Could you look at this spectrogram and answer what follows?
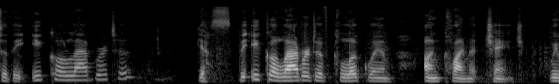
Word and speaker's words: Ecollaborative: But it's also about a consortium within this university that's been put together, which is do you pronounce it the Ecollaborative? Yes, the Ecollaborative Colloquium on Climate Change.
